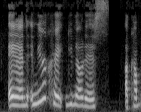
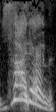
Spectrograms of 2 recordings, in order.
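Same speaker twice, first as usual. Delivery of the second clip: loud angry yell of a name, pitched high; angry shout; 6 semitones higher than usual. Acted. Caravan woman angrily yells Zidon's name, furious shout. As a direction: bark the name out in a temper. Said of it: "But angrily and loudly".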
